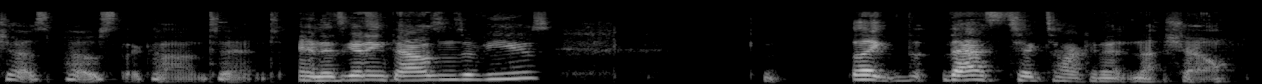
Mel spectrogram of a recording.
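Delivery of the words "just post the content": very sleepy, breathy near-whisper. Imitating people posting videos straight out of bed: imitating a very sleepy voice. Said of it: "telling you in a very sleepy voice".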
